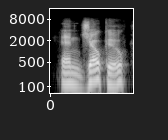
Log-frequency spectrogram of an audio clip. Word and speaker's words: Njoku: Tua, CMC, Pollard, Cup, Waddle, and Juco. I said that wrong. – Njoku.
